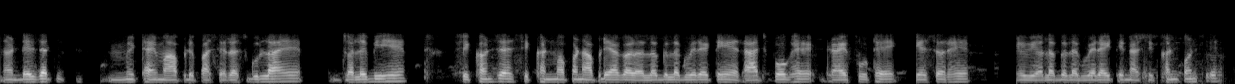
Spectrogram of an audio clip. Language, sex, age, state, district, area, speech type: Gujarati, male, 30-45, Gujarat, Rajkot, urban, conversation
